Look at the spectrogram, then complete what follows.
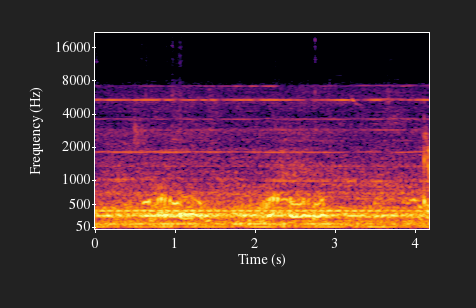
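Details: A pigeon the owner caught gives low, throaty rolling coos over a steady background hum.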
